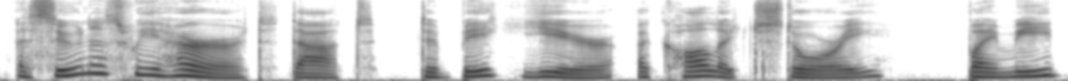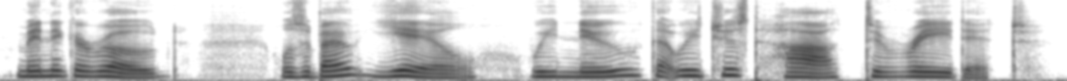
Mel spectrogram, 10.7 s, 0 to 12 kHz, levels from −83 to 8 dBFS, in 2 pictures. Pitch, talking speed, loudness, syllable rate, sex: 205 Hz, 145 wpm, -18 LUFS, 4.2 syllables/s, female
